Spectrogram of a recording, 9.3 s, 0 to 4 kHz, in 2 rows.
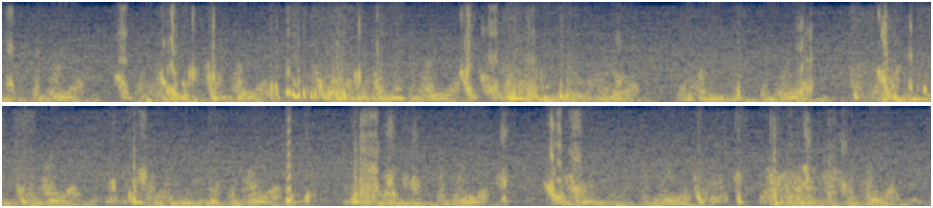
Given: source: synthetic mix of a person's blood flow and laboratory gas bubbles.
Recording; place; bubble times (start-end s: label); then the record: Doppler ultrasound of blood flow; precordium
0.03-0.09 s: bubbles
0.55-0.68 s: bubbles
0.77-1.13 s: bubbles
1.29-2.04 s: bubbles
2.27-3.20 s: bubbles
3.42-3.49 s: bubbles
3.66-3.73 s: bubbles
3.92-4.08 s: bubbles
4.24-4.67 s: bubbles
4.70-4.84 s: bubbles
5.17-5.39 s: bubbles
5.67-5.76 s: bubbles
6.05-6.23 s: bubbles
6.36-6.75 s: bubbles
7.12-7.20 s: bubbles
7.34-7.59 s: bubbles
8.09-8.39 s: bubbles
8.46-8.89 s: bubbles
From the record:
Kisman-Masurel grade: 243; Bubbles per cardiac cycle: several, 3 to 8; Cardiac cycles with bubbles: 100%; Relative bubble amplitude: loud (0.450 to 0.775); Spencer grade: 3 (all of the cardiac periods contain showers or single bubble signals, but not dominating or overriding the cardiac motion signals); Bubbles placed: only in the low amplitude regions of the cardiac cycle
